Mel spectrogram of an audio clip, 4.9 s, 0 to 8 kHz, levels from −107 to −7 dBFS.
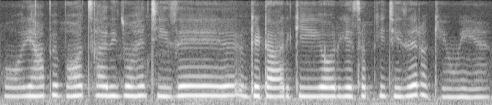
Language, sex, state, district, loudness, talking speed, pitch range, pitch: Hindi, female, Odisha, Nuapada, -14 LUFS, 220 wpm, 255-275 Hz, 265 Hz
